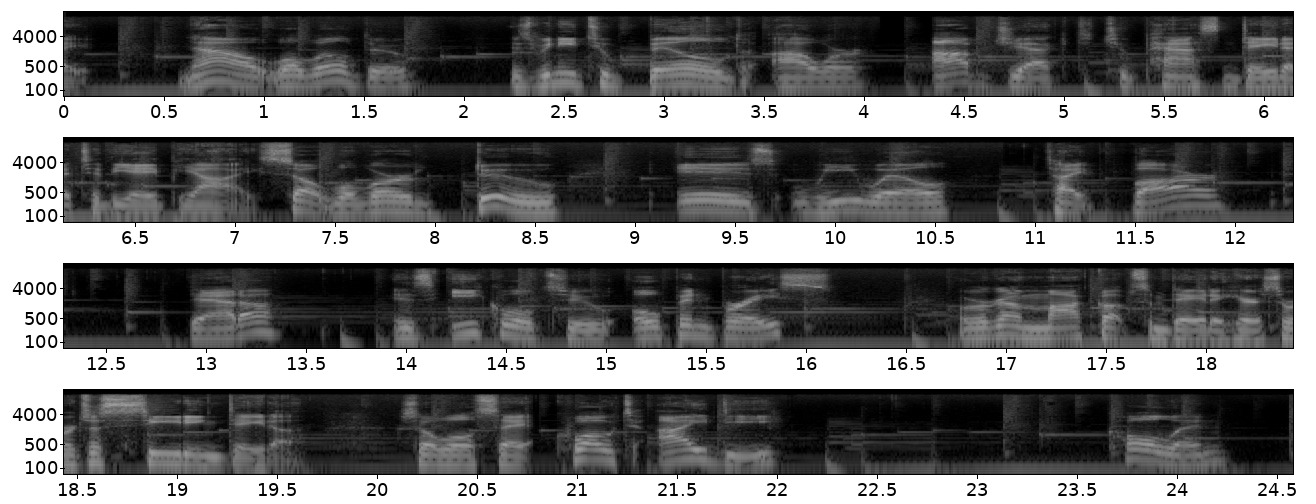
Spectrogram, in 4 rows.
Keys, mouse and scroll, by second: 1.9 click, 3.2 Return, 10.8 typing, 12.3-12.7 typing, 14.0-15.1 typing, 16.2-17.3 scroll, 17.3 scroll, 20.7-23.0 typing.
